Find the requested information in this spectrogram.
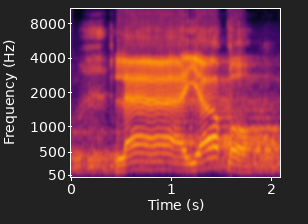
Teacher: وابل فتركه صلدا লাম আলিফ জবর লা ইয়া কফ জবর ইয়া কফ কলকলার হরফ উপরের দিকে ধাবিত করে ধাক্কা দিয়ে উচ্চারণ করব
